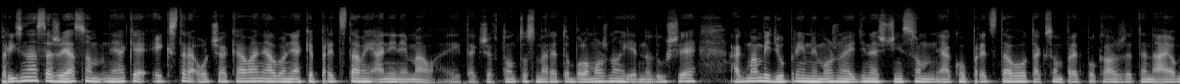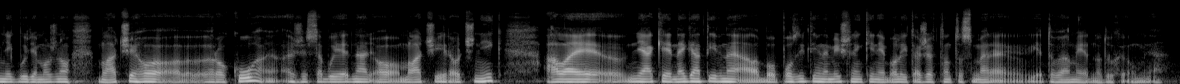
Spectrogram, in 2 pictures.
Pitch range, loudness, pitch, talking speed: 115-135 Hz, -24 LUFS, 125 Hz, 170 wpm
